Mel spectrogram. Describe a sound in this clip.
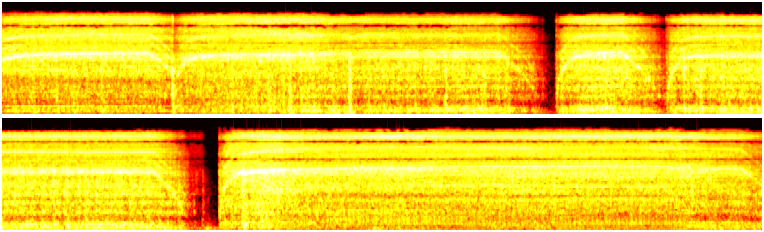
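A small food processor motor whirs loudly in short bursts with brief pauses.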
